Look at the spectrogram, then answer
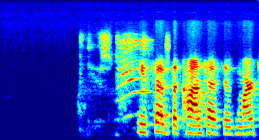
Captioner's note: meowing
